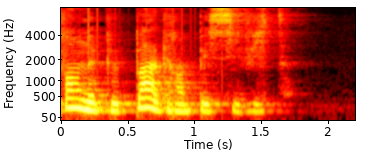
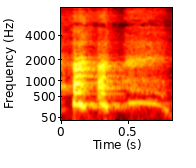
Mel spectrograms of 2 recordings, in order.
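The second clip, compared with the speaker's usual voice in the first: rire bref et aigu; petit rire aigu; 11 semitones higher than usual. A narrator's reading. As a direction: rire gentiment de la surprise. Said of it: "rit le rat". (le rat rit doucement)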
